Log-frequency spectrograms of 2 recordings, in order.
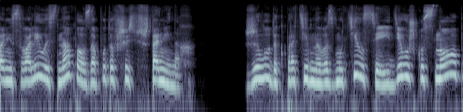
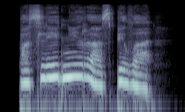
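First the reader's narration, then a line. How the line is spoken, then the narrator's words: Nauseous moan. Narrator (Russian): Кристина простонала, чувствуя новый приступ тошноты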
